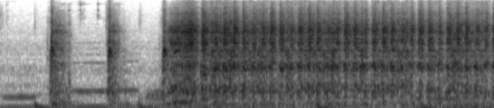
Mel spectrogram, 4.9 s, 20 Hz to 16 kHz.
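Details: 1989 Ford Mustang GT after sitting over 10 years, fuel flowing through rail, oil pressure built from cranking: quick, fairly even starter churn about 3.5 beats per second, never catching; crank no start from dirt-clogged fuel injectors.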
